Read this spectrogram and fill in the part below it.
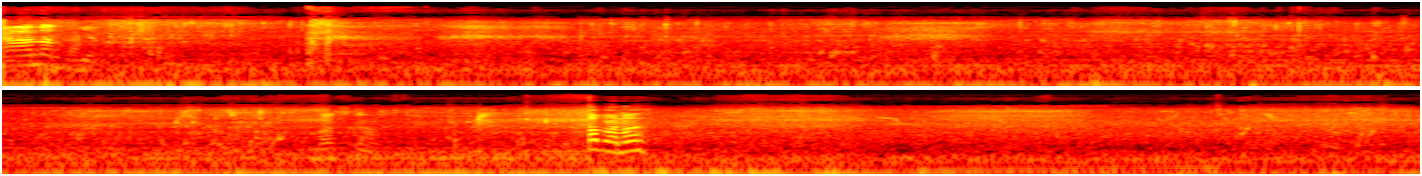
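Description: Water sloshes as a man wades through it.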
